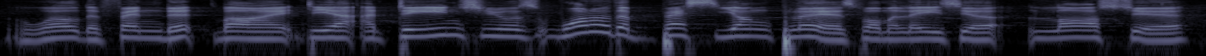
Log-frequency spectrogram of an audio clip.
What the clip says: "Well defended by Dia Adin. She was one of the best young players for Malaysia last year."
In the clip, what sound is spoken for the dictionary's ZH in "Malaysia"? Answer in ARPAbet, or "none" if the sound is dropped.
Z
